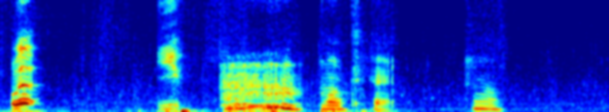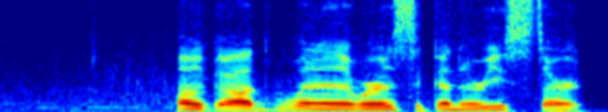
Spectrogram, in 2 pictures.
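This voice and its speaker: A woman's voice: medium pitch, slow pace, a little mellow, no echo. A woman giving casual, offhand commentary as she plays a game. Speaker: gamer playing on a stream.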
